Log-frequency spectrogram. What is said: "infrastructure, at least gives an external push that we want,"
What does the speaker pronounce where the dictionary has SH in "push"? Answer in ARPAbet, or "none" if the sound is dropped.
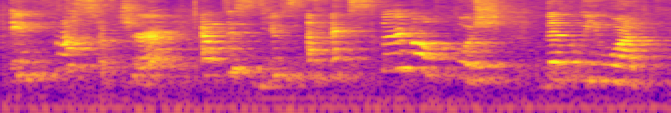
SH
